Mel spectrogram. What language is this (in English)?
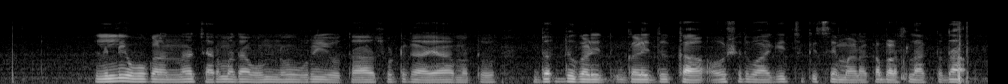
Kannada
